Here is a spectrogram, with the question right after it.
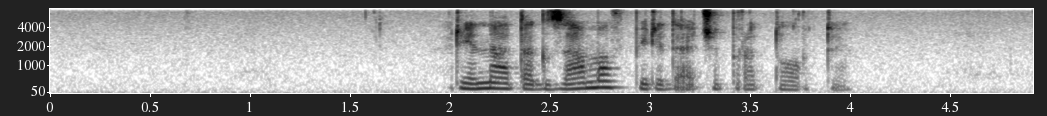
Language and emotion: Russian, neutral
